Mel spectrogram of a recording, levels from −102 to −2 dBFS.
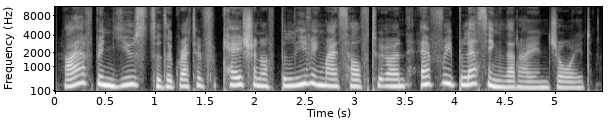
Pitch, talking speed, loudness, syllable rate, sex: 230 Hz, 185 wpm, -15 LUFS, 5.5 syllables/s, female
